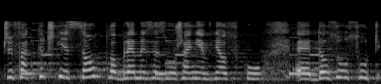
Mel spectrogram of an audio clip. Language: Polish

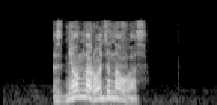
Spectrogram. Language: Belarusian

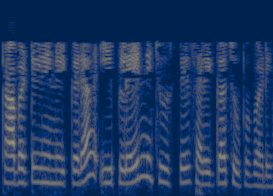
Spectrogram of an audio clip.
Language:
Telugu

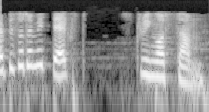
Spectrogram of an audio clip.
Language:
Assamese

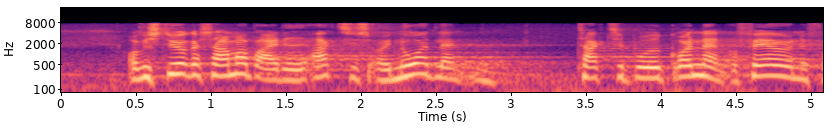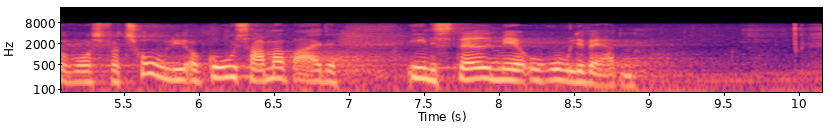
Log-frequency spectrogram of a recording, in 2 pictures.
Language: Danish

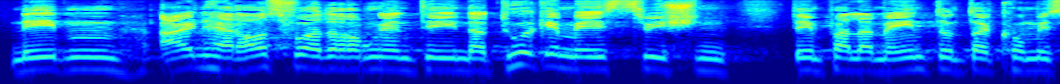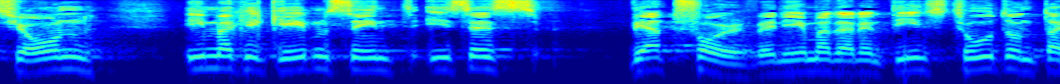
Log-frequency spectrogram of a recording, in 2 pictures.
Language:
German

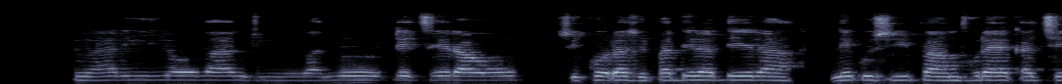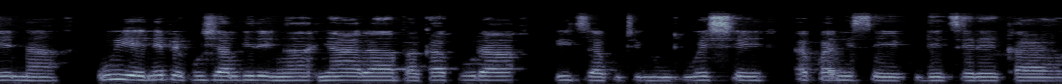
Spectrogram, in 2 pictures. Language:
Ndau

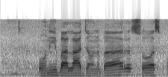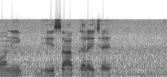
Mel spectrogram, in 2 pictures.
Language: Maithili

